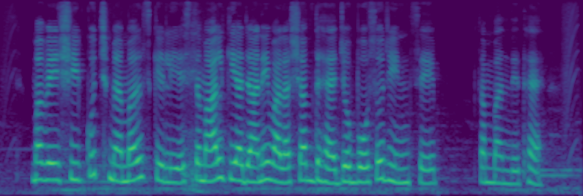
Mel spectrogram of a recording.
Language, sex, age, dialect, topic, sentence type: Hindi, female, 18-24, Hindustani Malvi Khadi Boli, agriculture, statement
